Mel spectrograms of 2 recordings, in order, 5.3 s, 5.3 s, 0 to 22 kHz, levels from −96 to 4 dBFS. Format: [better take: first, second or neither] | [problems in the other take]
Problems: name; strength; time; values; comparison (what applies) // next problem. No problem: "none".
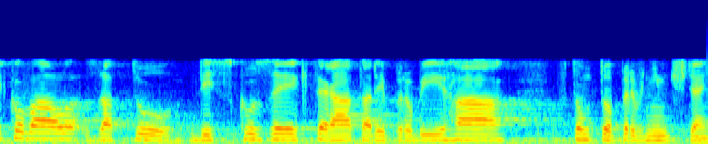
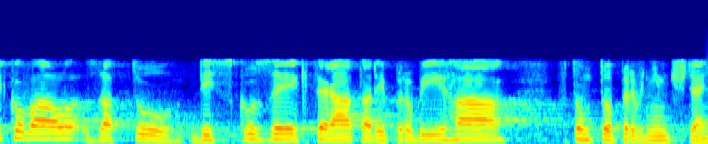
second | background sound (Fire); 15 dB below the speech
